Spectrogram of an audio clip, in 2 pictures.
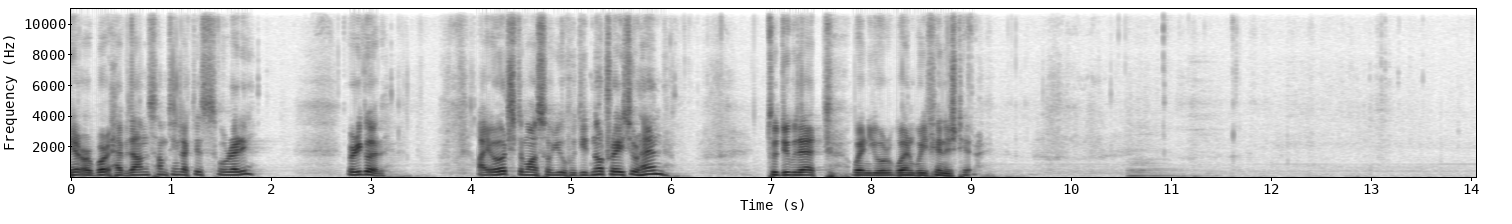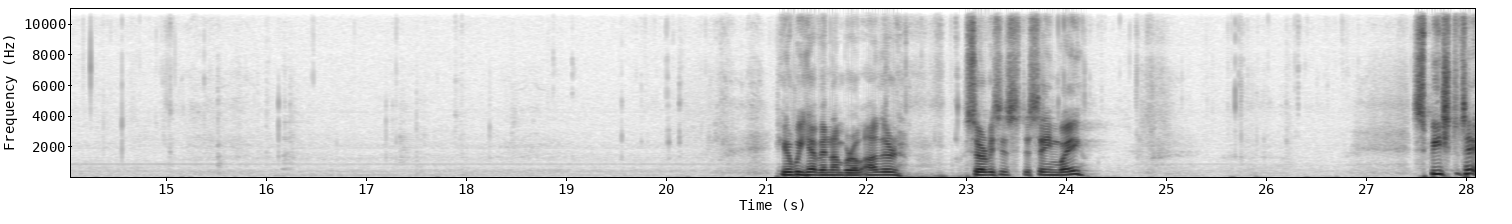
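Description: A middle-aged man speaks calmly through a microphone, in bursts with pauses.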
